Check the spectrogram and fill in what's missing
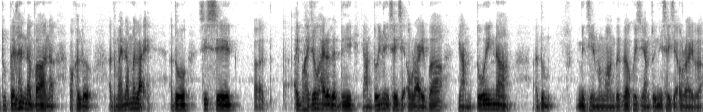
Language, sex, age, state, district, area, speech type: Manipuri, male, 45-60, Manipur, Imphal West, urban, spontaneous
